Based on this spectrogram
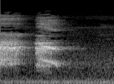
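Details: Tail end of a decoy red junglefowl's crow, the bird a new one used for luring wild junglefowl; a harsh note breaks off, then a final drawn-out note slides downward and fades into low hum.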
